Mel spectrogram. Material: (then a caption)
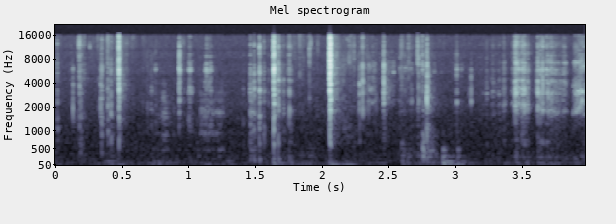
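Soap. A utility knife blade scrapes and cuts along a thin, solid slab of hard, dry white soap held in the hand. Irregular, crisp, bright scraping and crunching bursts follow one another, each with sharp cracking snaps that end almost instantly, with almost no low end.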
